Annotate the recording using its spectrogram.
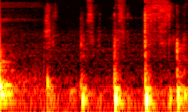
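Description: Faint, brief taps and scratches of a stylus writing on a tablet surface, a few short strokes about half a second apart.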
